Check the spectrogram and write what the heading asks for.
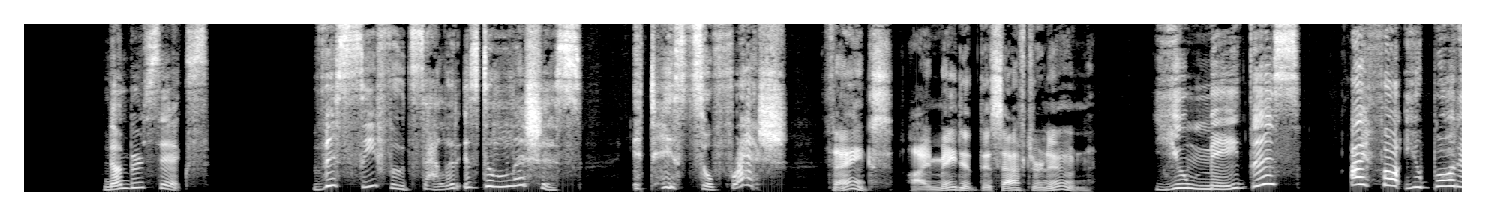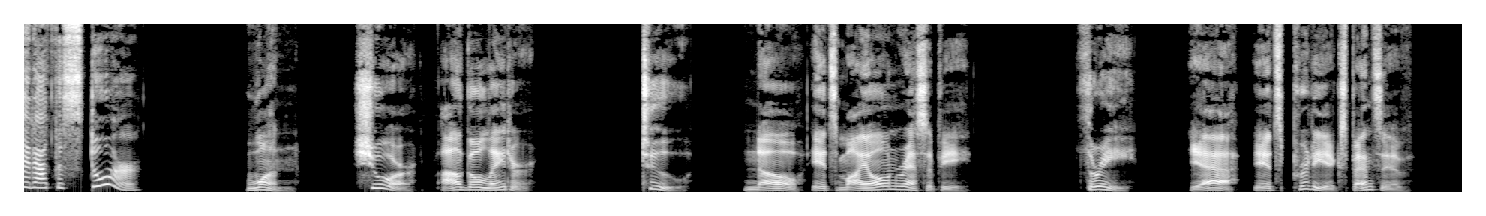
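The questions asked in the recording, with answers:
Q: You made this? I thought you bought it at the store.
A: 2: No, it's my own recipe.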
